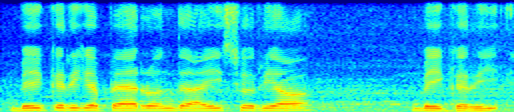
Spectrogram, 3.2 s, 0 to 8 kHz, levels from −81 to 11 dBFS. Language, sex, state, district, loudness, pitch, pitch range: Tamil, male, Tamil Nadu, Kanyakumari, -14 LUFS, 155 Hz, 145-165 Hz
